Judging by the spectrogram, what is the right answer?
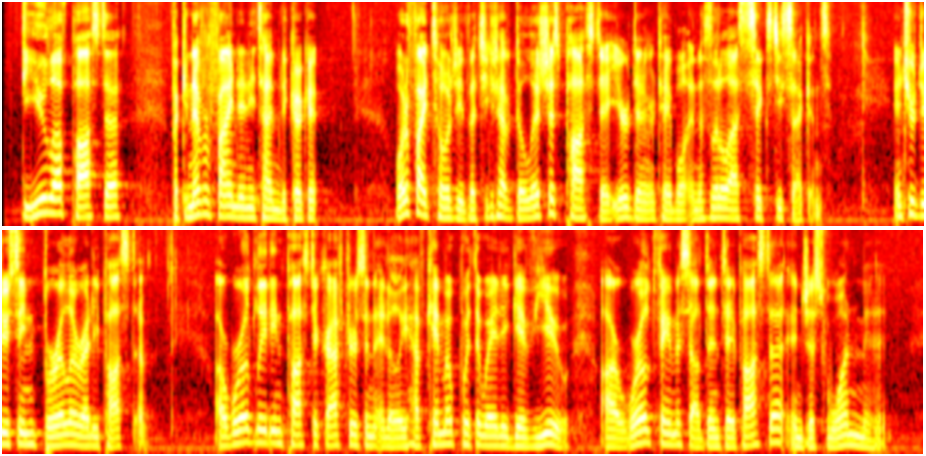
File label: commercial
